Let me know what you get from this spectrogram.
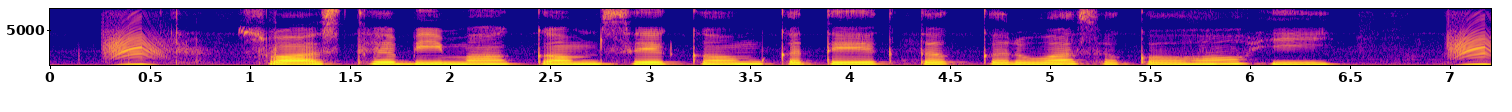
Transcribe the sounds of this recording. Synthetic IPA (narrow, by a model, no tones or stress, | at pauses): swaːst̪ʰjəbimakəmsekəmkət̪eːkt̪əkːəɾwasəkəɦõɦiː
